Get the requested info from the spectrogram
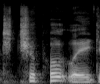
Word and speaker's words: Chipotle: Me and Jess were at Chipotle getting a lovely salad.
